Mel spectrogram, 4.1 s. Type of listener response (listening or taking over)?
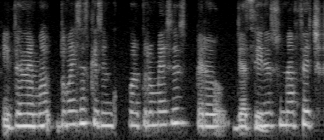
listening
